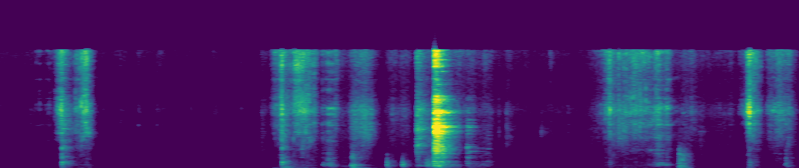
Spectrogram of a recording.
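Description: Kitchen knife slicing cabbage leaves on a wooden cutting board, the blade knocking on the board: one cut near the start, a quick run of cuts in the middle, the loudest about four and a half seconds in, and a few more near the end.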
